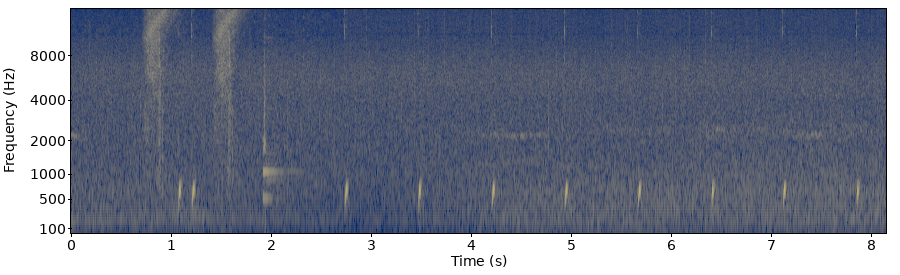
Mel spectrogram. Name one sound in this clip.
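Short soft menu blips tick at an even pace.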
